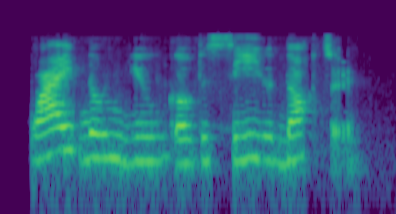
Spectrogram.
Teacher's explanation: the pitch goes up at the beginning and gradually down at the end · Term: questions functioning as suggestion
